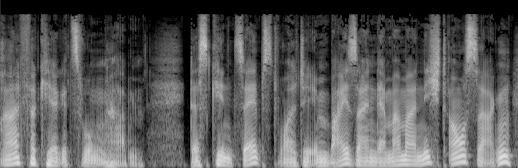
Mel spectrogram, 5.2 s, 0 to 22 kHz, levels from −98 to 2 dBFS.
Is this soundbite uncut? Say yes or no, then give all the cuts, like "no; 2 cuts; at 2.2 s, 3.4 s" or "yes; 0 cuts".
no; 1 cut; at 1.8 s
